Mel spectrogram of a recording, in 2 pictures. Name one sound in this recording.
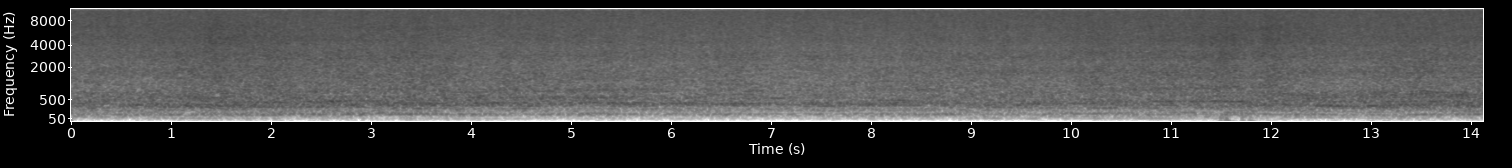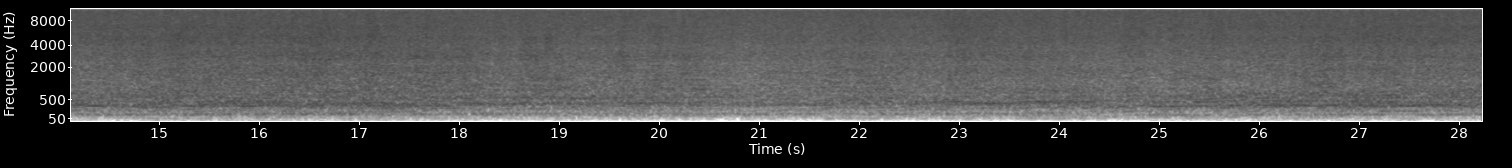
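Race car engines roar loudly and steadily.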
